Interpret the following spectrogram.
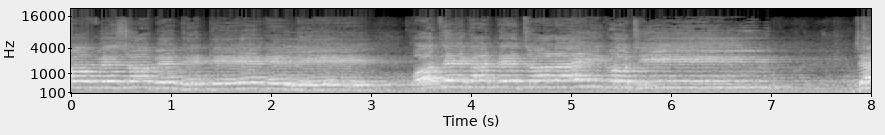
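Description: A group of young male voices singing a Bengali Islamic song (gojol) without instruments, through microphones, holding long notes. One phrase ends about three seconds in and the next starts half a second later.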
